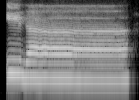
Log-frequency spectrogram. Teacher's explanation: hamza is very sharp. No flow of sound is there.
